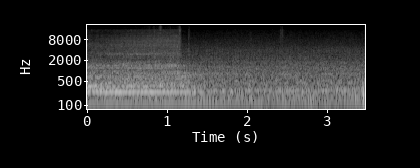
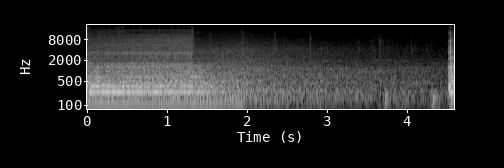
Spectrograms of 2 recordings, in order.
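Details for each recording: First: Chelsea vent fan with a replacement quarter-horse 1750 RPM induction motor: low rumble, steady hum and scratchy hiss fading after a second from old, dirty brushes that get dirty again after cleaning; brush rumble and scratch on start-up. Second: Chelsea vent fan with a quarter-horse 1750 RPM repulsion-start induction motor, started and shut off right at the switch into induction to clean the brushes: steady low hum with rising tone, fading at spin-down, three times; normal start-up hum.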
